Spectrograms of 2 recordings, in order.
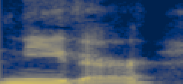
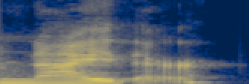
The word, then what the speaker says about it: neither: I'm from America, so I say either and neither. But people from England, British people, or some people in America too say either or neither. So that depends on where you're from, what pronunciation you'd like to use. So both are correct.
